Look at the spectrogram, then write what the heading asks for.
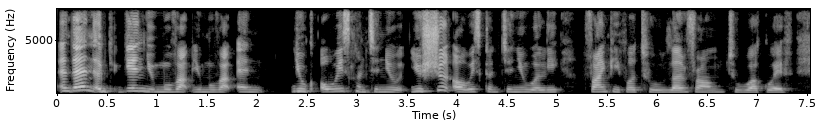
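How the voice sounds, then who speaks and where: Here is a woman with an ordinary speaking voice, pitched at a medium level. Her pace is moderate, and her pitch varies in an ordinary way. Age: 40s. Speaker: startup CEO, former magazine editor. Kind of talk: interview conversation.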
